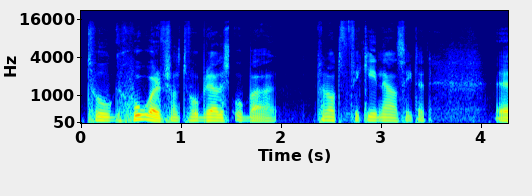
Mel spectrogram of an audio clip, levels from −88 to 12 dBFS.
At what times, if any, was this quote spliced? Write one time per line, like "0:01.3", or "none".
0:01.0
0:01.5
0:02.6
